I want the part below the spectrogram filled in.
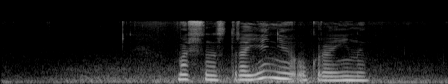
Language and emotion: Russian, neutral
